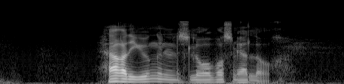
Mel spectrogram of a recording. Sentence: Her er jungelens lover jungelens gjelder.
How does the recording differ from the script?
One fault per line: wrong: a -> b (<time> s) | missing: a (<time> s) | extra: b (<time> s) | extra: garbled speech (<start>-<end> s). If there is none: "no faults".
extra: det (1.3 s)
wrong: jungelens -> som (2.2 s)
